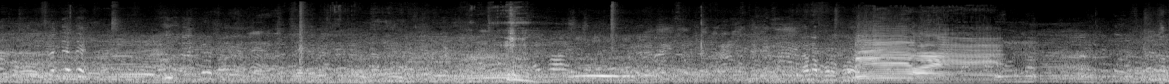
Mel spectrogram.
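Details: Sahiwal bull calves at a crowded cattle market in Chattogram, Bangladesh, 13 June: a loud drawn-out bellowing moo near the end, shorter lowing calls earlier, over constant crowd chatter and talking.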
